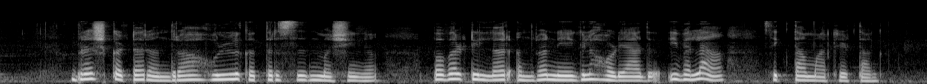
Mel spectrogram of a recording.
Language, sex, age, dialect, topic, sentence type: Kannada, male, 25-30, Northeastern, agriculture, statement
